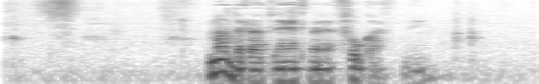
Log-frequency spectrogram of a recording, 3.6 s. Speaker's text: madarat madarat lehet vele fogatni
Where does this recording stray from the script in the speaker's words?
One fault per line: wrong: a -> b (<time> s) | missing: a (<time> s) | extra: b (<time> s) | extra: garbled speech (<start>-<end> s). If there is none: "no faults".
missing: madarat (1.8 s)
